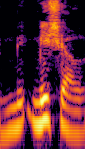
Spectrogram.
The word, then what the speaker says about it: Michel: Michael Chossudovsky, or as they say, Michel Chossudovsky, I guess is how it's spelled, is an award-winning author,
